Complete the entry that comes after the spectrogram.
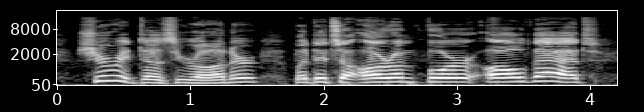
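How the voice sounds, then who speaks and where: A man's high put-on character voice at a fairly slow pace. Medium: read story. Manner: deferential.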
